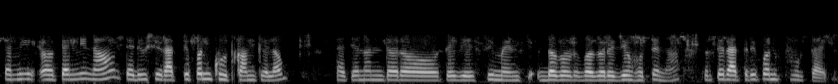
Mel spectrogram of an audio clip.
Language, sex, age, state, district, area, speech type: Marathi, female, 18-30, Maharashtra, Nashik, rural, conversation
